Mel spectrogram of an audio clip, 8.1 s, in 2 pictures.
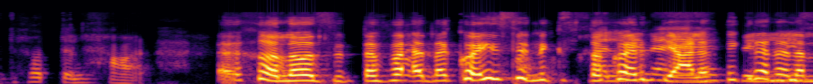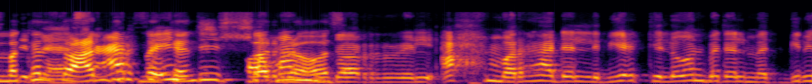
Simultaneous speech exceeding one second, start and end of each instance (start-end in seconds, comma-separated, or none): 2.6-5.8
